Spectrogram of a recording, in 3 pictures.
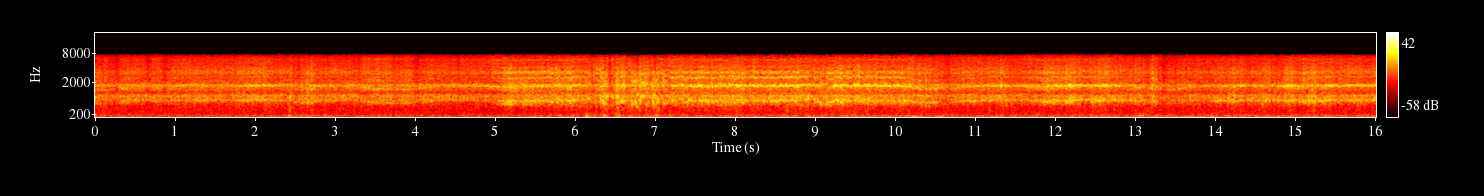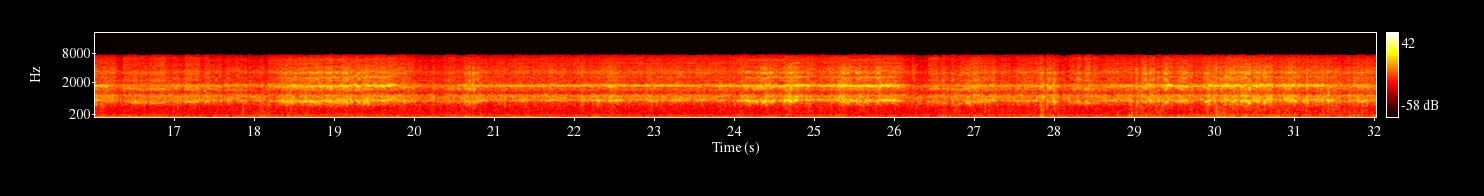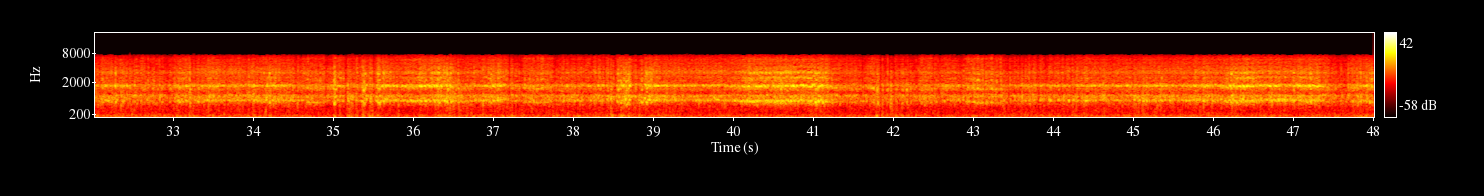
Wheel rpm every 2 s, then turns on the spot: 220, 230, 220, 200, 200, 210, 220, 230, 230, 220, 230, 230, 230, 220, 220, 230, 230, 230, 230, 230, 220, 220, 230, 220.
none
